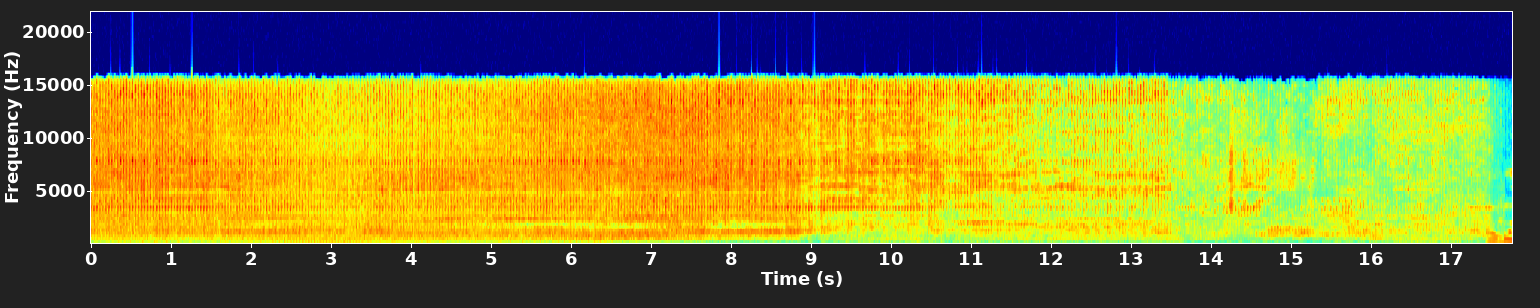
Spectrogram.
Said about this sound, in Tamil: இப்போ வண்டியோட இன்ஜின் நாய்ஸ் நான் உங்களுக்கு மைக்கு பக்கத்தில் வச்சு காட்டுறேன்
